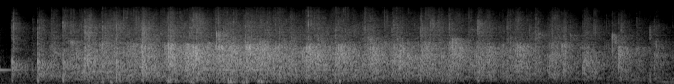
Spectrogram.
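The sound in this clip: Audience applause welcomes a performer dressed as one of the shepherds at a nativity-themed team game event. The clapping is dense and steady, loud and unbroken throughout, with no voices over it.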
